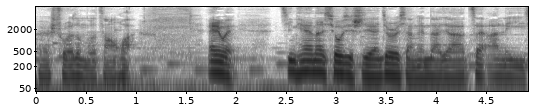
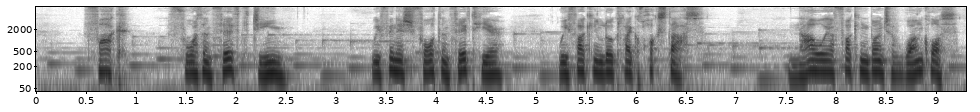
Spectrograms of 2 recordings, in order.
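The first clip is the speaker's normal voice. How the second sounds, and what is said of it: Clumsy impression of Gunter. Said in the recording (Chinese): “我们给你学一段吧 ... 这个 Gunter ... 我这个蹩脚的模仿秀”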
